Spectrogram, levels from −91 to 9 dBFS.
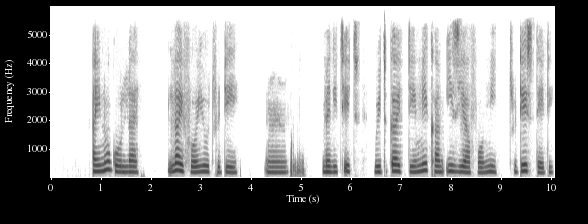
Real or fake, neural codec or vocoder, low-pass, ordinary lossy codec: fake; codec, 16 kHz, 4.8 kbps, FACodec; 5.4 kHz; AAC, 32 kbps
